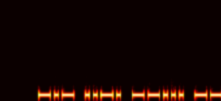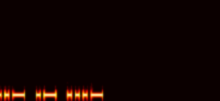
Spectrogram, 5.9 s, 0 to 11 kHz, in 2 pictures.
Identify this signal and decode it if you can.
Morse code, heard as a keyed tone, about 23 wpm, 700 Hz. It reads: KF7QAV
